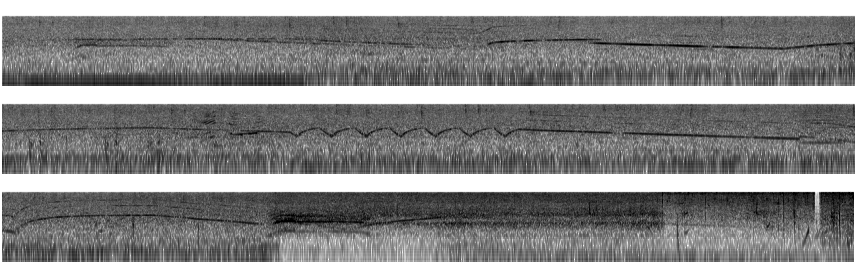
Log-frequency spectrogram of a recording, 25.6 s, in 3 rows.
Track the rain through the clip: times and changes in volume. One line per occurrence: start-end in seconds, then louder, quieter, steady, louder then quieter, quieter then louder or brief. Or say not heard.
0.0-25.5 louder.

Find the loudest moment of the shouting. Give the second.
20 s.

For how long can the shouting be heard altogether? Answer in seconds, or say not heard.
3 s.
